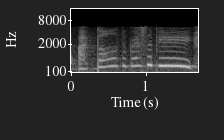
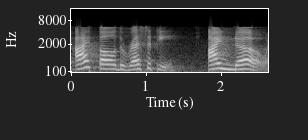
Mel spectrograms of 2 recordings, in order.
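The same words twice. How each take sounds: First: Very high-pitched protesting whine; mock whine. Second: "I followed the recipe" firm, at normal pitch; emphatic insistence. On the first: New wife defending her failed cake, mock whiny. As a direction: play up a plaintive, squeaky protest. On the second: Retold or imitated. New wife defending her baking, firmly insistent.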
